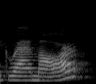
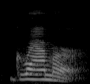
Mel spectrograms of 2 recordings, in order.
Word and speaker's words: grammar: in words like grammar don't say grandma say grammar or e AR for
